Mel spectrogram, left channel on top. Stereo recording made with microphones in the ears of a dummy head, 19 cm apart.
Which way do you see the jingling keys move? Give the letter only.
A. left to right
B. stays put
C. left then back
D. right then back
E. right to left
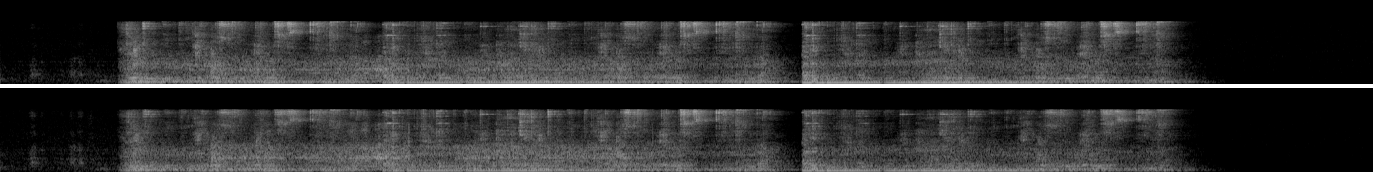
D.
